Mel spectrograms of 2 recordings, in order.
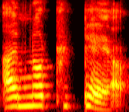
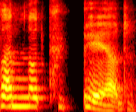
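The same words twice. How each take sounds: First: The final consonant of prepared is dropped. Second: The final consonant of prepared is clearly pronounced. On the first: The speaker calls it wrong. "Jeff said" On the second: The speaker calls it right. "instead of"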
